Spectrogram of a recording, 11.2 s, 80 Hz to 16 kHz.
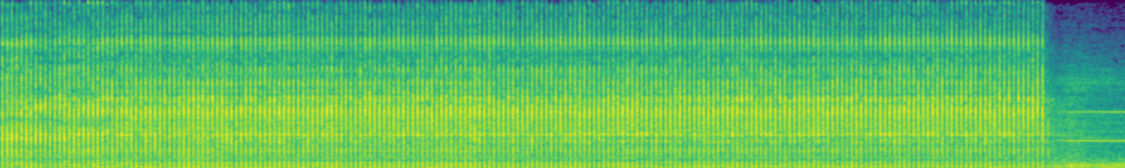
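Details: Rapid, very regular mechanical clacking pulses for about ten seconds, then an abrupt stop: a shockwave therapy device firing at high frequency (about 19–21 shots per second) with lower force, finishing a preset 500-shot limit.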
